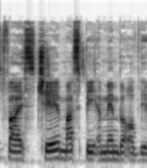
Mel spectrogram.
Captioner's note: speaking French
